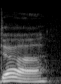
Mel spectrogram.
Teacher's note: a vocal schwa, which is pronounced as a very short uh sound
